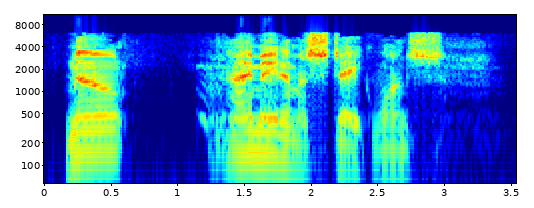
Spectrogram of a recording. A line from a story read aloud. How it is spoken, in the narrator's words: he said in a flat voice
